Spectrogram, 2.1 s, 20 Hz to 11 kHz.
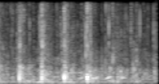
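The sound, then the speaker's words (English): An audience claps together for a couple's 19 years of marriage, a dense wash of applause from many hands, steady, with a few louder claps standing out at regular moments. “Yeah, clap loud because it's a miracle.”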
